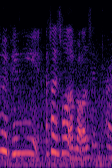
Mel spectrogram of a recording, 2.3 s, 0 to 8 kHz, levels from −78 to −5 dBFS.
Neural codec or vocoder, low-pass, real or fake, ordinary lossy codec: none; 7.2 kHz; real; AAC, 32 kbps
